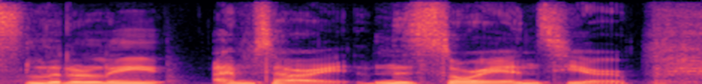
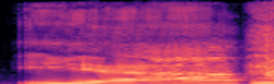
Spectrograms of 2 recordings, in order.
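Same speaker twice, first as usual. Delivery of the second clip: much higher rising yeah; imitated student reply; 10 semitones higher than usual. Student answering teacher's football question, high imitation. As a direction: lift it high like a bemused kid.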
